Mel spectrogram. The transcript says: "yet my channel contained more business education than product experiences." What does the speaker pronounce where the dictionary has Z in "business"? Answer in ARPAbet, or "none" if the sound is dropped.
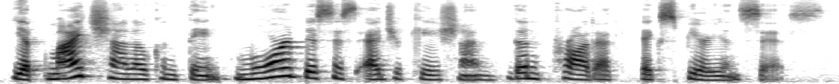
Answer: S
